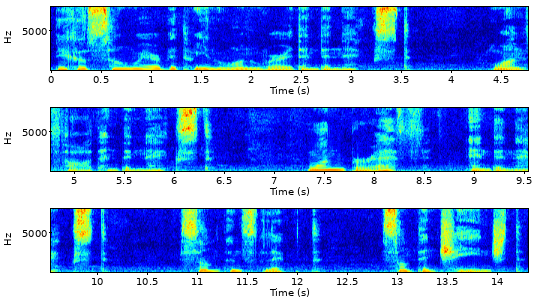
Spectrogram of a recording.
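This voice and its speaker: A man playing a mischievous, smugly commanding hypnotist in an ASMR roleplay, soothing and teasing with deliberate pauses. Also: on the low side, animated, warm tone, a little hiss or hum. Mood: teasing, hypnotic.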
